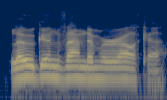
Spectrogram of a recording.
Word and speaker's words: Logan vande Meerakker: Logan vande Meerakker.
